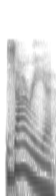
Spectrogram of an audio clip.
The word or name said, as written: zaria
